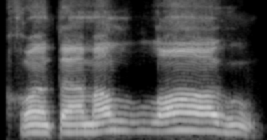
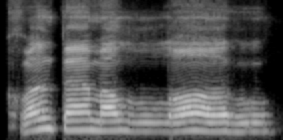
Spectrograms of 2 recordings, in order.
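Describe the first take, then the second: Both takes have the same delivery.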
